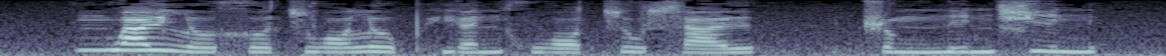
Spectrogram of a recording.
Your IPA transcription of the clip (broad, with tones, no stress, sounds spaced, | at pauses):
n̪ w a˦ ɪ̯ l ɤ˨˦ x ɤ˨˦ t͡s w ɔ˨˦ l ɤ˥˨ pʰ j ɛ˨˦ n x w ɔ˨˩ t͡s u˥˨ s a˨˦ ɪ̯ | ʈ͡ʂ ʊ˨˩ ŋ n̪ i˨˦ n ɕ i˥˨ n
